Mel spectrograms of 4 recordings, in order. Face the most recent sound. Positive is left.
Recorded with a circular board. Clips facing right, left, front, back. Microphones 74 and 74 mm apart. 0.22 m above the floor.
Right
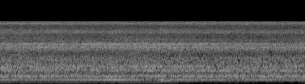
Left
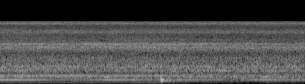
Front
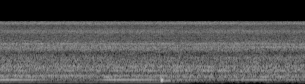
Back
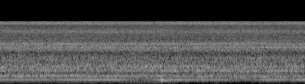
turn(degrees=50)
